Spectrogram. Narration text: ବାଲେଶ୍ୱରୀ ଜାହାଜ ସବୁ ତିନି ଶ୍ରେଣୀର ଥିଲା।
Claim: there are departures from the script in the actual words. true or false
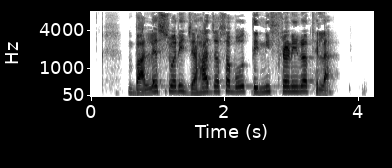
false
